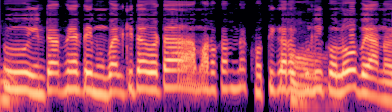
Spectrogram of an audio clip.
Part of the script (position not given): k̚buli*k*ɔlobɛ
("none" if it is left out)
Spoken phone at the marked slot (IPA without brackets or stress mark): k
